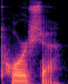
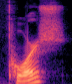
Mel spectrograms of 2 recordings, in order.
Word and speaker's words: Porsche: but like I said in America people say both you will hear both Porsche and Porsche but you will never hear Porsche you will never hear the long a sound for the last syllable it's always Porsche or Porsche now the last syllable is pronounced uh like cup and up not a like say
